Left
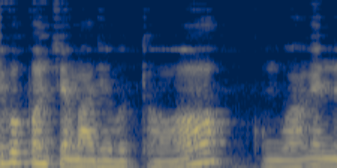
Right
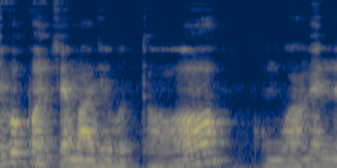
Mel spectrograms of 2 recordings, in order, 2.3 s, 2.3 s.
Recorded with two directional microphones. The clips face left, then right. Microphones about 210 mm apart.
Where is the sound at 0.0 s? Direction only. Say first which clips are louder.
Left 4 dB; 10° left (ahead or behind).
